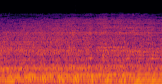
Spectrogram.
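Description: Church organ holding a steady low chord, with the bass notes swelling near the end.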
